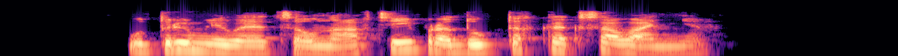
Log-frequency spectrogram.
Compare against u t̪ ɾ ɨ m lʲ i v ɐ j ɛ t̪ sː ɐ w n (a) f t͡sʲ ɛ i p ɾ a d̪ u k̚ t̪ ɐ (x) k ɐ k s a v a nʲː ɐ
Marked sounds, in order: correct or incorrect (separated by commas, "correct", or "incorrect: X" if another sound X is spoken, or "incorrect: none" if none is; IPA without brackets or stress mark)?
correct, correct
